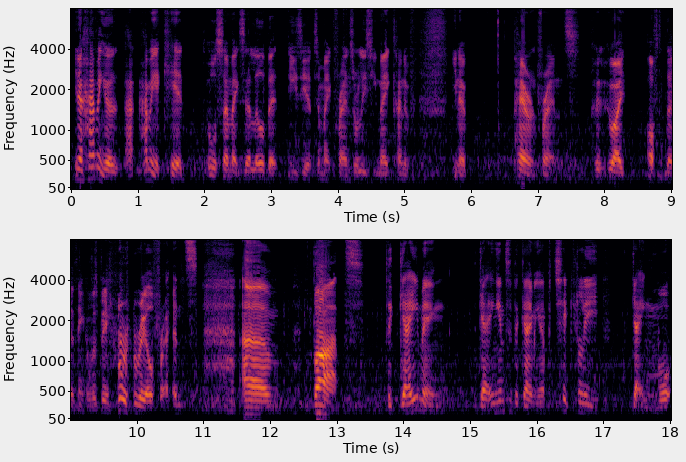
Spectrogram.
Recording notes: A grab bag of an episode with plenty of call-ins. Apologies for the car noise.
